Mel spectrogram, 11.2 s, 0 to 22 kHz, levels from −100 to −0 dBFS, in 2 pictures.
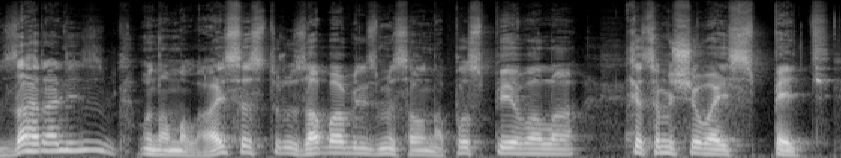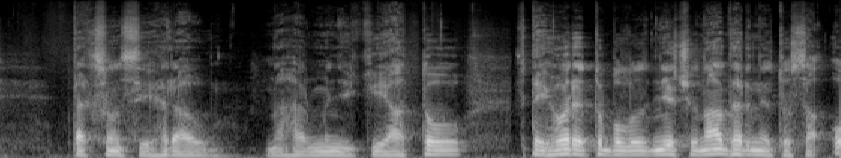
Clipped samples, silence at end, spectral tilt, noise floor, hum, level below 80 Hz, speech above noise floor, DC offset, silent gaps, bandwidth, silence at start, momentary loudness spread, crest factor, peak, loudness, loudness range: under 0.1%; 0 s; -5 dB/octave; -58 dBFS; none; -50 dBFS; 34 dB; under 0.1%; none; over 20 kHz; 0 s; 11 LU; 20 dB; -6 dBFS; -25 LUFS; 7 LU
